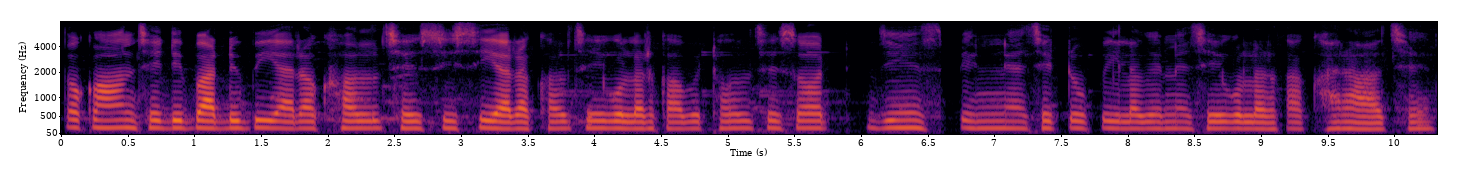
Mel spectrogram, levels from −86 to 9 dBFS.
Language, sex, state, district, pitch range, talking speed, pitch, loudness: Maithili, female, Bihar, Saharsa, 175-190 Hz, 175 wpm, 185 Hz, -29 LUFS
